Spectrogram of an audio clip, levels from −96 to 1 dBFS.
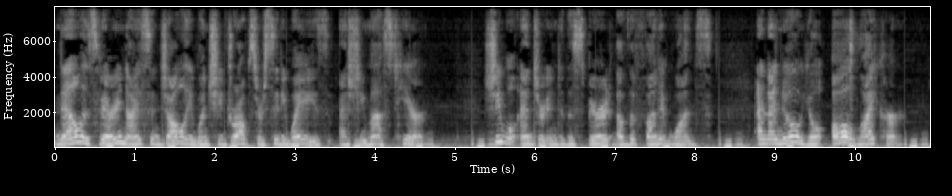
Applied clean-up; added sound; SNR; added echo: none; Alarm; 7 dB; reverberation time 0.4 s.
